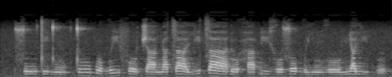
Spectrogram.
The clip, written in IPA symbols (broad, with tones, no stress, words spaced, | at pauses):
suː˨ti˨dũ˨ | tuː˦ɓo˨ɡʷiː˦ fo˨ t͡ʃaː˨ŋa˨t͡saː˦˨ ji˦t͡saː˦˨ɗo˨ ha˨ɓi˦˨ɣo˨zo˦˨ ɡʷi˨jũ˨ ɣoː˨ɲa˦ji˨ bʊ˨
